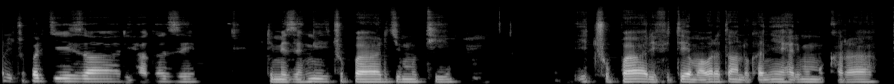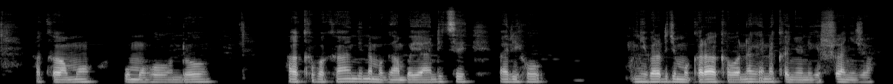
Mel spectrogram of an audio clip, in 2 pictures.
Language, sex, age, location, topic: Kinyarwanda, male, 25-35, Huye, health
